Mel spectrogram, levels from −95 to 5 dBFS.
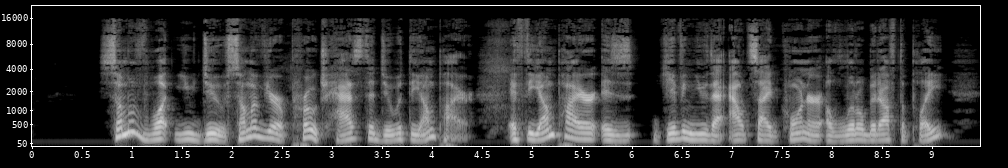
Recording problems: none

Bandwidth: 15.5 kHz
